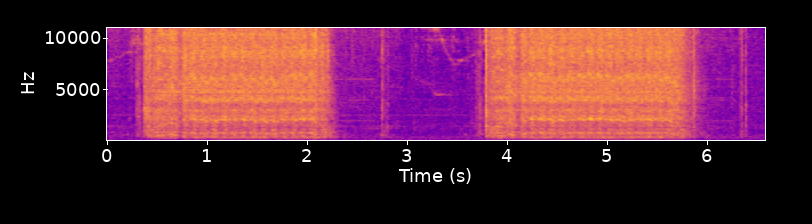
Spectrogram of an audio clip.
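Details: 2011 BMW 335i towed in with crank-no-start, after reconnecting two disconnected ignition coils: two cranking attempts of about two seconds each, steady starter churn of three to four beats a second, never catching; camshafts possibly not turning, unconfirmed.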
